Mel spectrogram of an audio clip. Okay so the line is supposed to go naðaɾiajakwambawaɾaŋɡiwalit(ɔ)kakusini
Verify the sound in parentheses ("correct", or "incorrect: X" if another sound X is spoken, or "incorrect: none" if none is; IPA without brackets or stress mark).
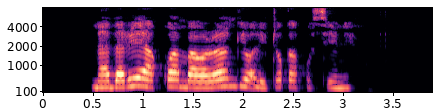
correct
